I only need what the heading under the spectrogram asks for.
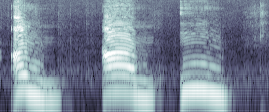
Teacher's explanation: अनुनासिक स्वर होते हैं जो नासिका की सहायता से बोले जाते हैं। मुखेन सह नासिकया अपि उच्चारिता स्वरा अनुनासिक स्वरा संति।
